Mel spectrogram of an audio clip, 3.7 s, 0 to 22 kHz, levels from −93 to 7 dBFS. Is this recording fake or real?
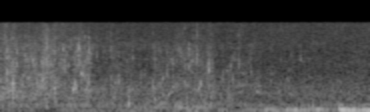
real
